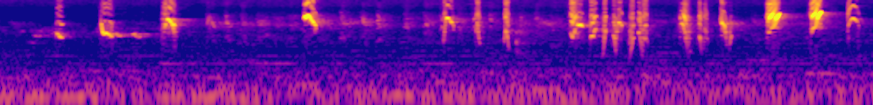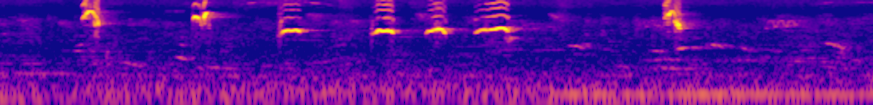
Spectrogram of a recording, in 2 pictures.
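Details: Kolibri ninja therapy song for quiet birds: dense volleys of piercing high ticks and twittering trills, followed by a run of short, rising, whistled chips, over a constant low background hum.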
